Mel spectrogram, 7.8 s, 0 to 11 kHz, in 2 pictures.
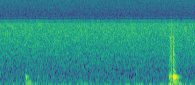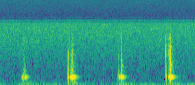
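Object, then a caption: Wooden table top. Fingertips of both hands rapidly tap a solid, flat, light wood desk top. A faint tap is followed by five louder, dull, short knocks about a second apart, each with a low woody tone around 220 Hz and almost no ring, over quiet background hiss.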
